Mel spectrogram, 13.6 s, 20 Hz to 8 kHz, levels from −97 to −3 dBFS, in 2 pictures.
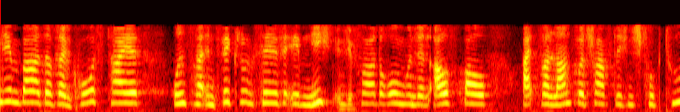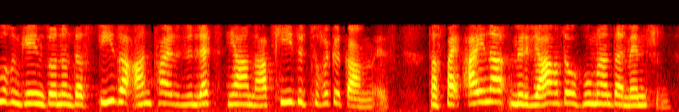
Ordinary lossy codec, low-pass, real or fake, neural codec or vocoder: AAC, 16 kbps; 7.2 kHz; fake; codec, 16 kHz, 1 kbps, X-Codec, HuBERT features, trained on LibriSpeech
